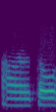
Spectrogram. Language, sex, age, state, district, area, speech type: Hindi, female, 60+, Bihar, Begusarai, rural, conversation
